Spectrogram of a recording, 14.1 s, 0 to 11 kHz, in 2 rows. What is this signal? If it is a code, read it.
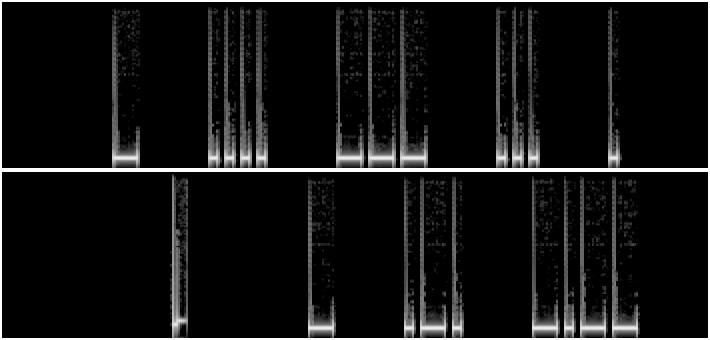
Morse code, heard as a keyed tone, about 15 wpm, spaced as for 9 wpm, 700 Hz. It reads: THOSE TRY
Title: 3x Character Spacing - Top 300 Words - 15wpm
